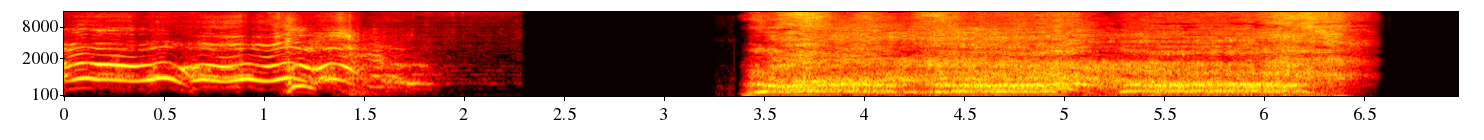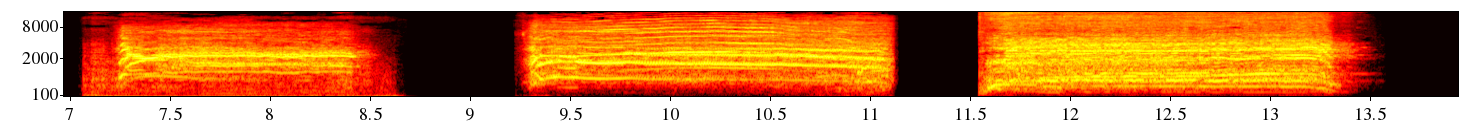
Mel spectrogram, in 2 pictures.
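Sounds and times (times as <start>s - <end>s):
creature screeching cries: 0.0s - 1.9s, 7.2s - 8.5s, 9.3s - 13.3s
creature growling: 3.4s - 6.6s.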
